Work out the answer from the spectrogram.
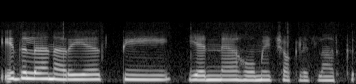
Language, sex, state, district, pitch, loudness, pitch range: Tamil, female, Tamil Nadu, Nilgiris, 215 Hz, -15 LUFS, 200-230 Hz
